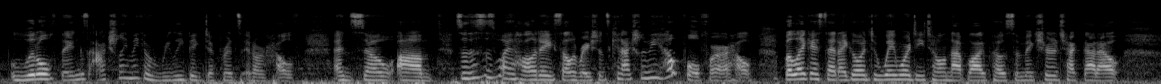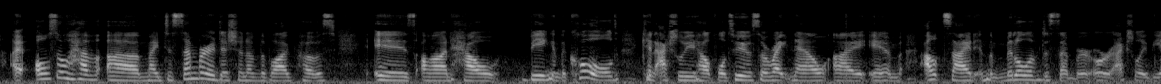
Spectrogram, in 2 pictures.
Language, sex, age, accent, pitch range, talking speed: English, female, 20-39, American, 175-210 Hz, 220 wpm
